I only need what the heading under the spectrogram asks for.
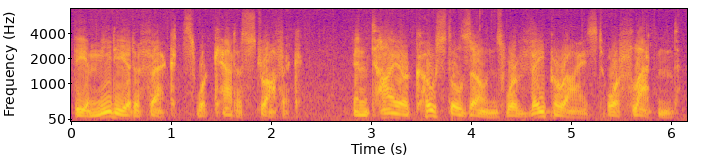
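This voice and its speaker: A man playing a grave wartime radio news anchor, reading a scripted emergency broadcast in a solemn, measured, formal way. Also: very deep voice, expressive, fairly bright tone, slight background noise, heavily acted, poor audio. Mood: grim, solemn.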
